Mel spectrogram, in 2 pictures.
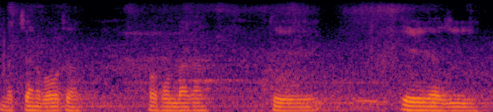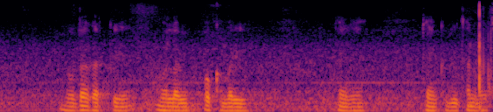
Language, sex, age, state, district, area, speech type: Punjabi, male, 30-45, Punjab, Bathinda, rural, spontaneous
